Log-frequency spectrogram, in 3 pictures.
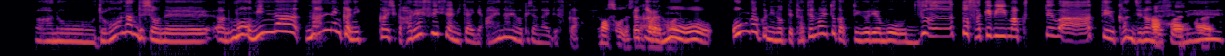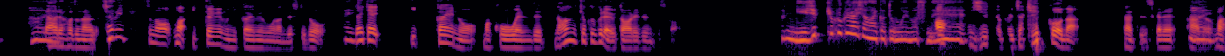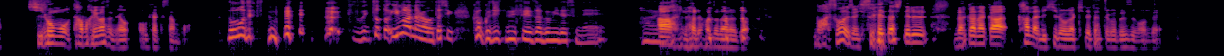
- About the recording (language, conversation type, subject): Japanese, podcast, 自分の人生を表すプレイリストはどんな感じですか？
- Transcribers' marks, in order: laughing while speaking: "そうですね"; chuckle; laughing while speaking: "あ、なるほど なるほど"; laugh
